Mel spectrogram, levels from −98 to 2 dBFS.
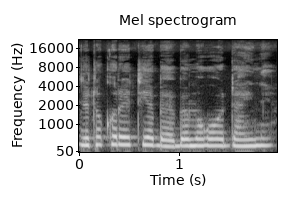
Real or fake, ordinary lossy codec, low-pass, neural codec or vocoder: real; none; none; none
